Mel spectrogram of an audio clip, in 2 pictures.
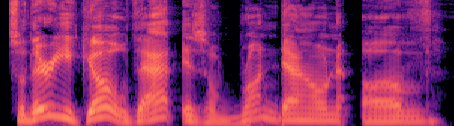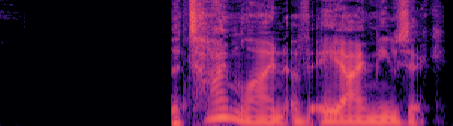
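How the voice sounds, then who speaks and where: Lively, animated middle-aged man. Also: medium pitch, measured pace, no echo, clean studio sound. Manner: rambling, animated, frequent restarts. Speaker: podcast co-host. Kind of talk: casual chat.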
